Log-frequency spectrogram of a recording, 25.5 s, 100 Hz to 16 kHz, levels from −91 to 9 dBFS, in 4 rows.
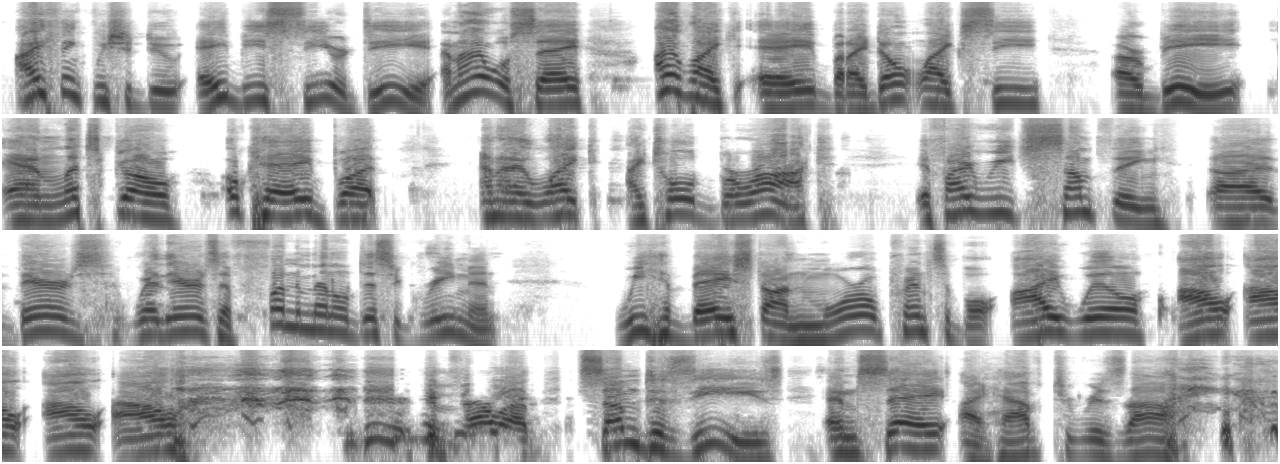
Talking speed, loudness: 155 wpm, -18 LUFS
